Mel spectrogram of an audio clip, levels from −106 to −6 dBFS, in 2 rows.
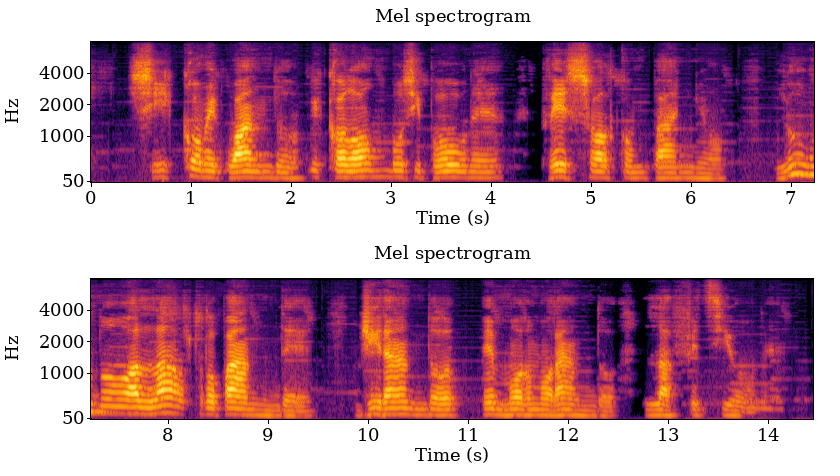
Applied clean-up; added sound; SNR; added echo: neural separator model SepFormer DNS4.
